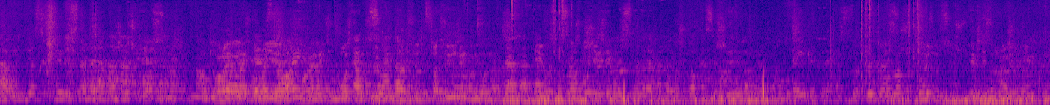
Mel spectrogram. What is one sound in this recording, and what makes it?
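Several men talk close by at once, with animation.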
